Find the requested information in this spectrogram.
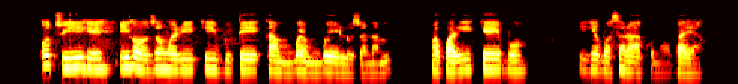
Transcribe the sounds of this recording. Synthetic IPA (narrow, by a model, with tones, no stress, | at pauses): o˦tu˨i˦ɦe˦i˦ɦɔ˦˨zɔ˦ŋʷe˨ɾi˦ke˦bu˨te˦ka˦ŋ͡m̩˨ɡ͡be˦ŋ͡m̩˨ɡ͡be˦e˨lo˨zɔ˨na˨m̩˦ | ŋʷe˨kʷa˨ɾi˦ke˦bʊ˦ | i˦ɦe˦ɡ͡ba˨sa˦ɾa˨a˨kʊ˨nɔ˨ba˦ja˦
